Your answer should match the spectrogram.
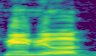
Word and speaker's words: Mamula: Coach Mamula, welcome to the podcast.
